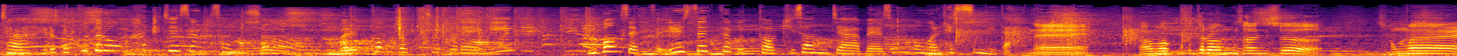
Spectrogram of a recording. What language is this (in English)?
Korean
